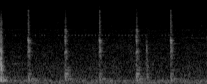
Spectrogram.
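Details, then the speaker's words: 1995 Cadillac Fleetwood left turn signal after repairing the bulb socket: crisp even ticks about every third of a second, no speed-up when braking or with headlights on (previously blinked faster); normal flasher. "when I turn the blinker on it blinks at a steady pace like the right one and when I push on the brake the speed doesn't change"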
